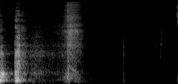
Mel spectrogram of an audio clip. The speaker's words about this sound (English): Yeah, so maybe that's why I'm coughing.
